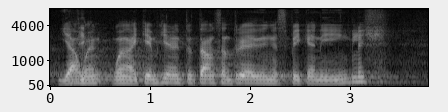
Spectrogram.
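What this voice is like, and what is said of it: Spanish-accented English. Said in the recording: “Now I speak English with the Spanish accent”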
